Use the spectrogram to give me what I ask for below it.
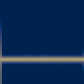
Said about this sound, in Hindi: हम इसमें बीप करते हैं।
